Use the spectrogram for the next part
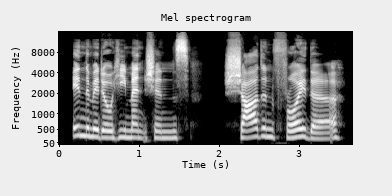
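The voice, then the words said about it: Put-on German accent. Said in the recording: “That was my German accent”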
